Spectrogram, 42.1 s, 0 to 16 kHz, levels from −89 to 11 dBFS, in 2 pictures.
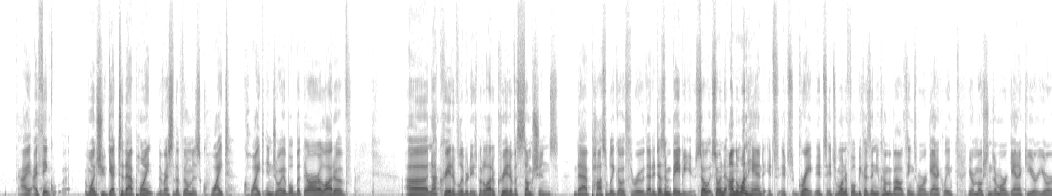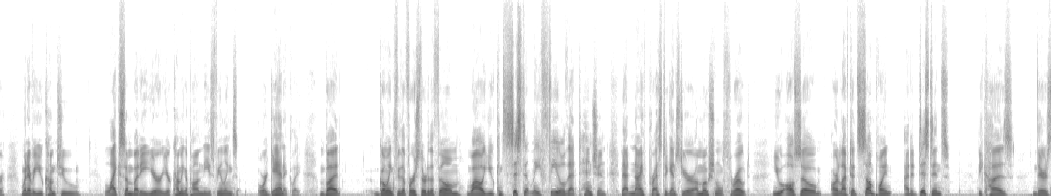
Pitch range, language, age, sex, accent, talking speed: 105-135 Hz, English, 20-39, male, American, 170 wpm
